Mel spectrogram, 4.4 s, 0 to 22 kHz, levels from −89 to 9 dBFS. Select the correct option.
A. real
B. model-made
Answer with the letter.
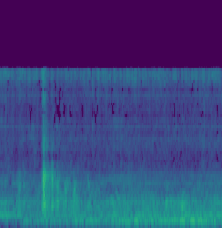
B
